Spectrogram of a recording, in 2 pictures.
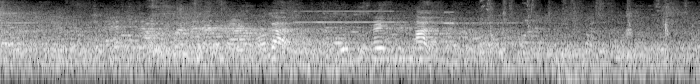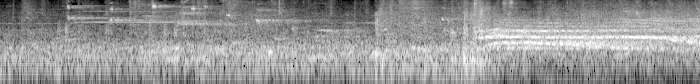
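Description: Fencers' feet stamp and shuffle on the floor.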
